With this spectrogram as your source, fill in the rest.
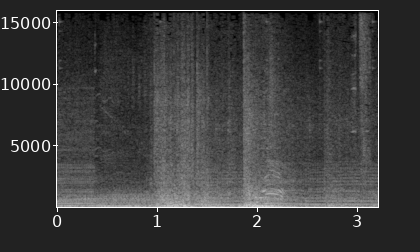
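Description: Something crashes and shatters against a car.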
